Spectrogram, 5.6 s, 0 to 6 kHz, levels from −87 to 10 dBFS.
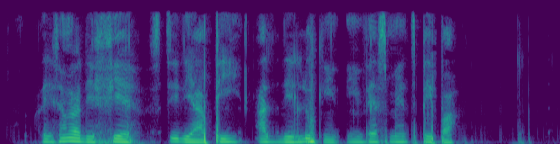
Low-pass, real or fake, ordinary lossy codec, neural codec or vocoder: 5.4 kHz; real; MP3, 48 kbps; none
